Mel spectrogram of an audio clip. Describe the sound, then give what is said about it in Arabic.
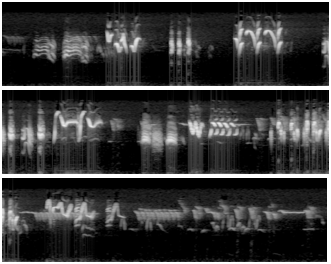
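A sparrow named Azouz sings on a branch in quick bursts of high, bright chirps and warbling trills, pausing briefly between phrases, with no other sounds around it. “نعم، أفتح النافذة كل صباح لأنظر عليه وهو يغرد فوق الغصن، يقول لي كلاما كثيرا، وأسجل على الورق بعض ما يقول.”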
